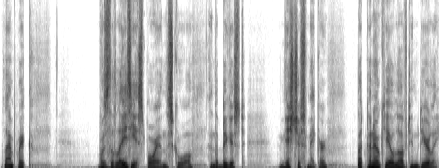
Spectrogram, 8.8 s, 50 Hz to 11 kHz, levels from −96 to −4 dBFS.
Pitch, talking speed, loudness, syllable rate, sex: 145 Hz, 130 wpm, -18 LUFS, 4.7 syllables/s, male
